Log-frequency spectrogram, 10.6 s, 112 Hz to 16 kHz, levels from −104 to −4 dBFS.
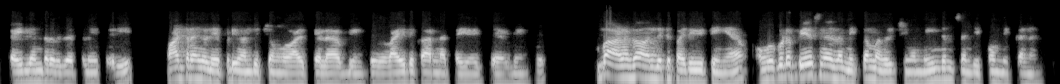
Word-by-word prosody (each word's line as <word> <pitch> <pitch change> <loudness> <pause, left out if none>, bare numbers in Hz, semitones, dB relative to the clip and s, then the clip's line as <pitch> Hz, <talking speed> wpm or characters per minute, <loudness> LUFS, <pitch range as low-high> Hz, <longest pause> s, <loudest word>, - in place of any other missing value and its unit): ஸ்டைலுன்ற 125 +1 +1
விதத்திலயும் 115 0 -3
சரி, 115 - -3 0.5
மாற்றங்கள் 150 -3 +3
எப்பிடி 130 - 0
வந்துச்சு 120 0 -1
உங்க 110 -1 -1
வாழ்க்கையில. 110 0 +1
அப்பிடின்ட்டு 105 0 -5 0.2
வயது 115 +1 +2
காரணத்தை 105 -2 -1
வைத்து 100 0 -7
அப்பிடின்ட்டு. 105 +1 -12 0.6
ரொம்ப - - +3
அழகா 165 +2 +4
வந்துட்டு 155 0 0
பதிவிட்டீங்க. 125 -3 +1 0.3
உங்க 145 +2 +2
கூட 185 - +3
பேசுனதுல 175 -4 +3
மிக்க 155 +5 -1
மகிழ்ச்சிங்க. 120 -1 -2
மீண்டும் 140 +1 -1
சந்திப்போம். 115 0 -3
மிக்க 105 - -20
நன்றி. 105 0 -16
120 Hz, 145 wpm, -24 LUFS, 110-145 Hz, 0.6 s, அழகா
